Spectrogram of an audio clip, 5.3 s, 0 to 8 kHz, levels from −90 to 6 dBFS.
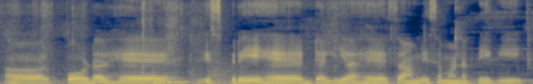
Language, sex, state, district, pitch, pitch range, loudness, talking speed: Hindi, female, Punjab, Pathankot, 185 Hz, 180-190 Hz, -15 LUFS, 135 wpm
